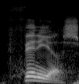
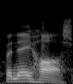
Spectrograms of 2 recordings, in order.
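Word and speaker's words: Phinehas: them was named huai the other one was Phineas or I've heard it pronounced phos but Phineas or fos and the Bible says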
